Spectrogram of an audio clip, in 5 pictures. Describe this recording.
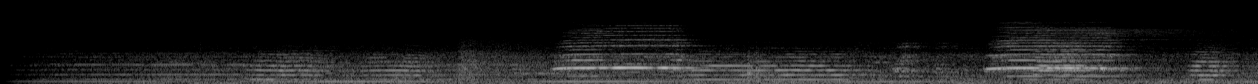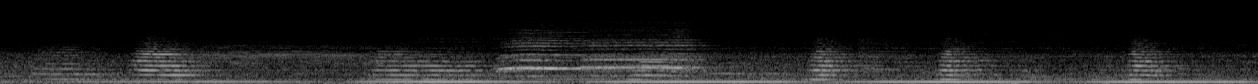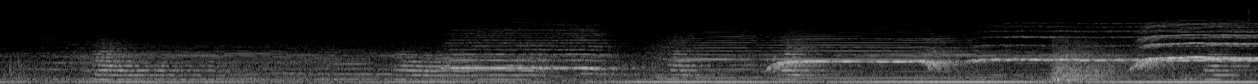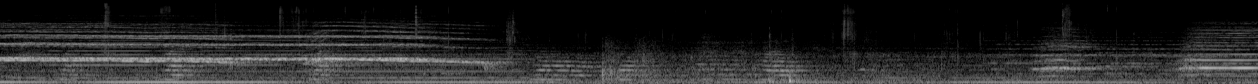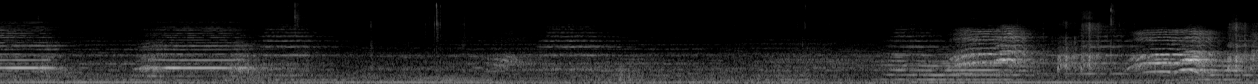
Vuvuzelas, shouts, screams and fireworks after Holland-Uruguay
